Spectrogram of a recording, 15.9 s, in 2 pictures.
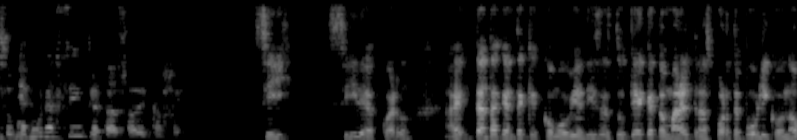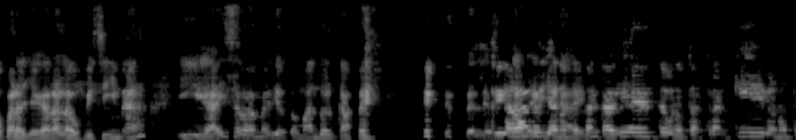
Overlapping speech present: Yes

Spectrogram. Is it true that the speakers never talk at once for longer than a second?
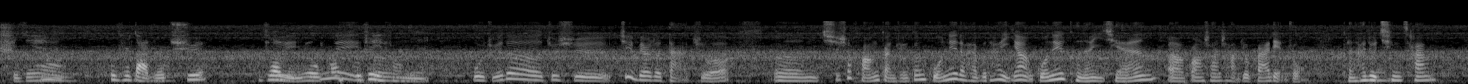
No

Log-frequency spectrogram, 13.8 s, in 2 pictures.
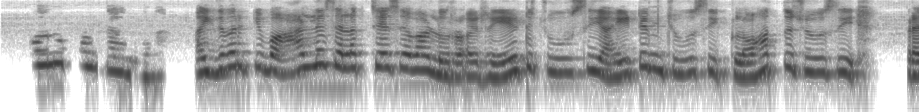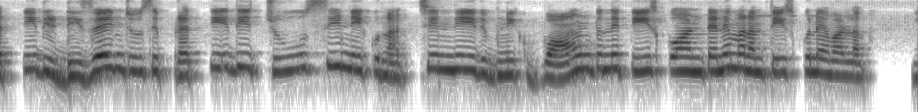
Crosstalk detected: No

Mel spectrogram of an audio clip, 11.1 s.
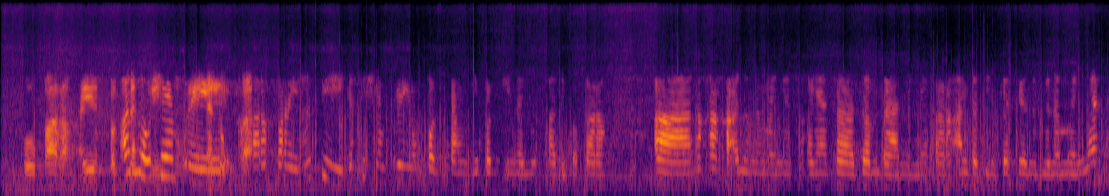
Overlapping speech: Yes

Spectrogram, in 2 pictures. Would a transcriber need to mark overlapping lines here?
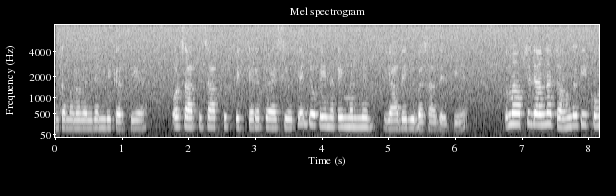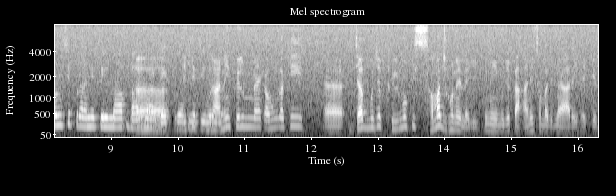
Yes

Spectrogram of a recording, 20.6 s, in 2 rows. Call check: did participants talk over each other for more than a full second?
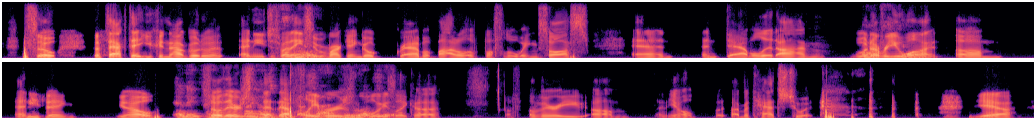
Yes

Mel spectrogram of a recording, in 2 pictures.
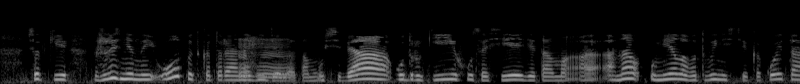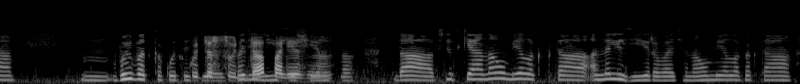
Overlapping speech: Yes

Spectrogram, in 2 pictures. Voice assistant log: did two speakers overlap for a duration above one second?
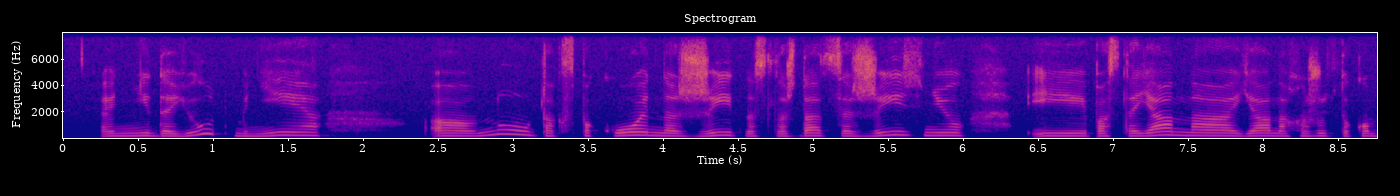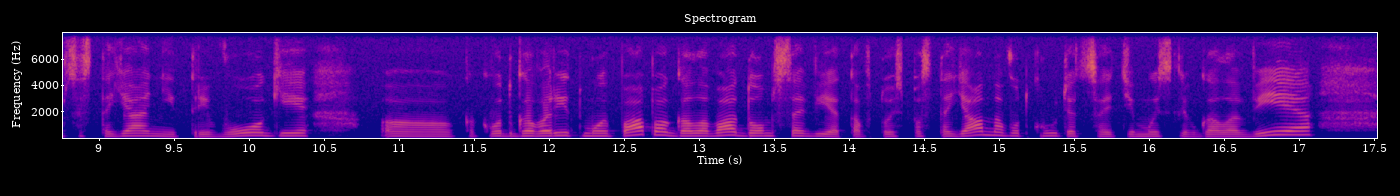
No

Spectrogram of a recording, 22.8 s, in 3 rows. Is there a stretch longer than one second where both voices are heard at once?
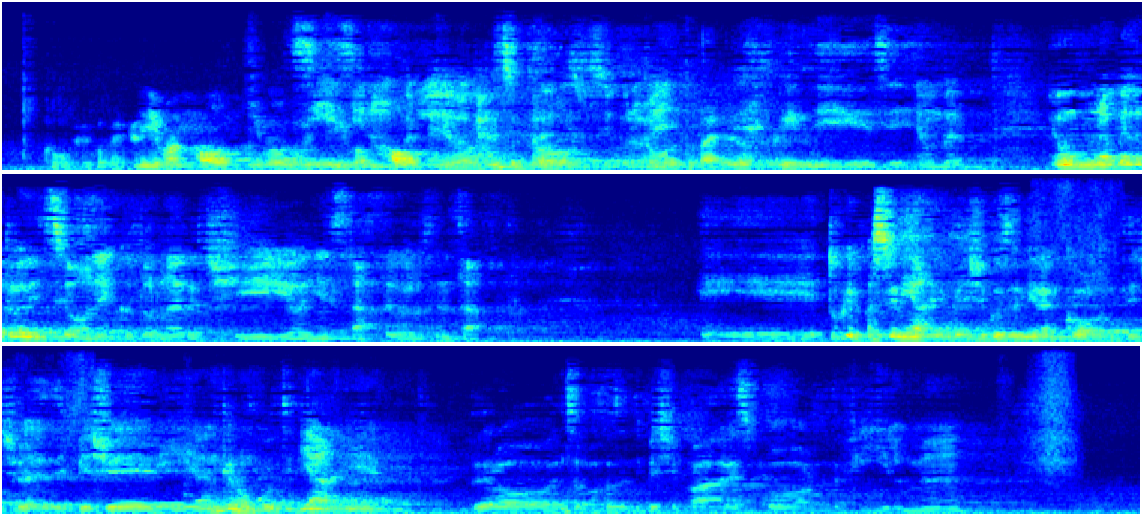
Yes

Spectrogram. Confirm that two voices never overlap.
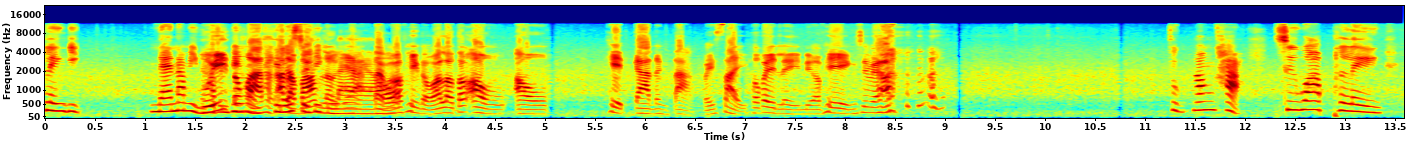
No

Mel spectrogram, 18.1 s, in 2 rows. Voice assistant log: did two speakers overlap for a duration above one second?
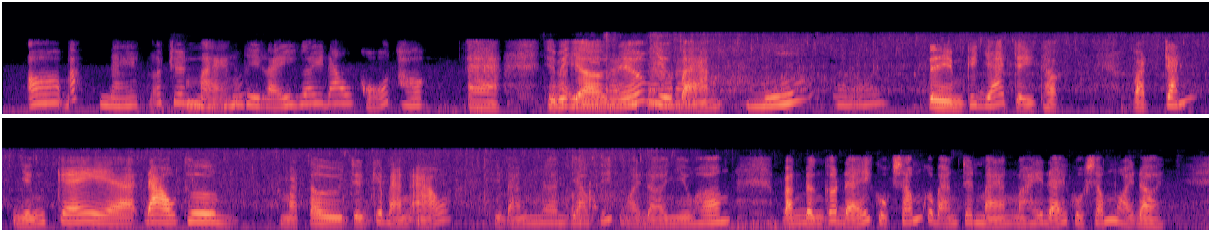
Yes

